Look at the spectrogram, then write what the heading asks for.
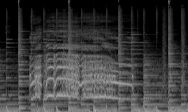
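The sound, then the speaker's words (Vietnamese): A single loud rooster crows a long, drawn-out cock-a-doodle-doo, clear, over a steady backdrop of music with rhythmic percussive hits. “Tôi dậy từ lúc gà gáy cơ.”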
